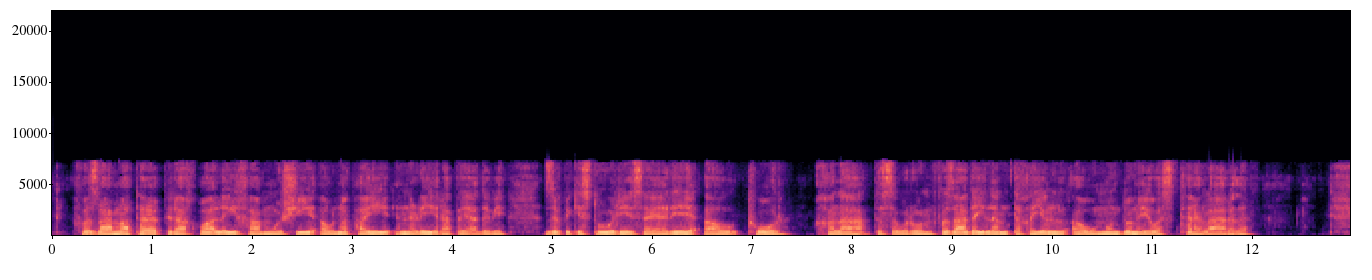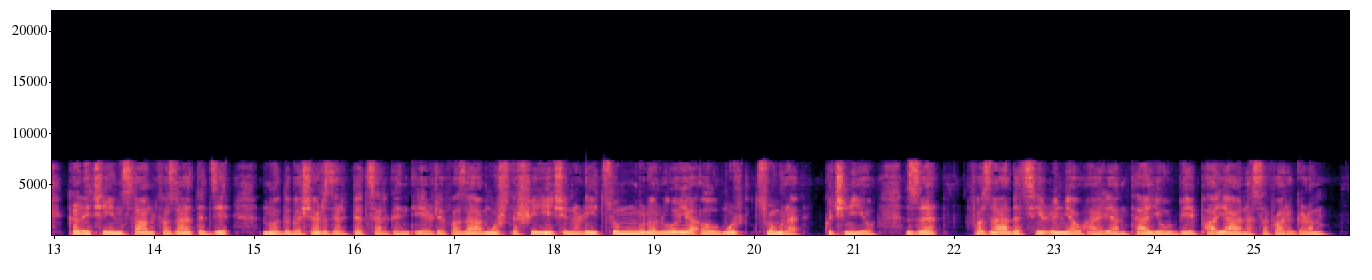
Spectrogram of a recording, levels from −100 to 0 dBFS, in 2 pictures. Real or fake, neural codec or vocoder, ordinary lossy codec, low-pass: fake; codec, 16 kHz, 4.8 kbps, FACodec; AAC, 48 kbps; 7.2 kHz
